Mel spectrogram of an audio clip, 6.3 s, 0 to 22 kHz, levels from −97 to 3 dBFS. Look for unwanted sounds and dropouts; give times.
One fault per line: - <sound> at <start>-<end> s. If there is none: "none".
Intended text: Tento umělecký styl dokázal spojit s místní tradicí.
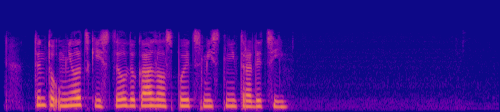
none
